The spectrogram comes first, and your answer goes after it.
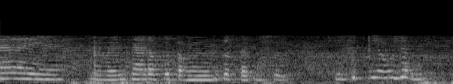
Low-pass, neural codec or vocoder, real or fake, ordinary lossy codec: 7.2 kHz; codec, 44.1 kHz, 2.6 kbps, SNAC; fake; AAC, 16 kbps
